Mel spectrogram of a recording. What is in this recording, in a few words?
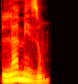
"maison", common french words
